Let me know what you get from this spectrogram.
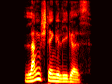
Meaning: strong/mixed nominative/accusative neuter singular of langstängelig
- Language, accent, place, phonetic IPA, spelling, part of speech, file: German, Germany, Berlin, [ˈlaŋˌʃtɛŋəlɪɡəs], langstängeliges, adjective, De-langstängeliges.ogg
